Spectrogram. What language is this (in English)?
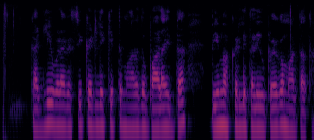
Kannada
